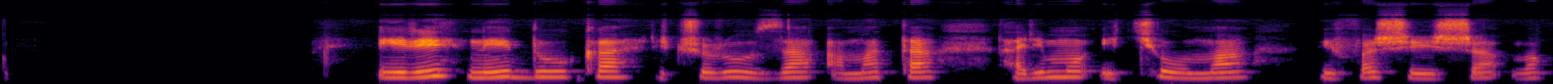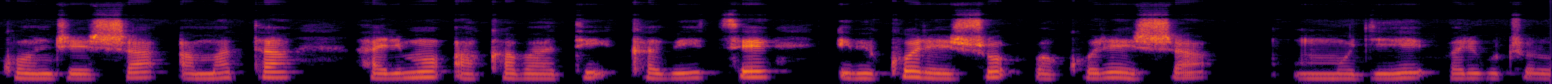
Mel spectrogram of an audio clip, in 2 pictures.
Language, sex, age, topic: Kinyarwanda, female, 18-24, finance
